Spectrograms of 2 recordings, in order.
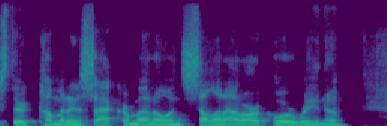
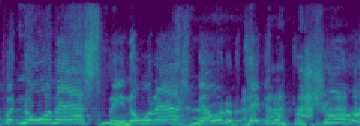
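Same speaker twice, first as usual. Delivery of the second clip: pitched-up defensive plea; high protest; 12 semitones higher than usual. Retold or imitated. To the chief, protesting high that nobody asked. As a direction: protest your innocence, voice jumping high.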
